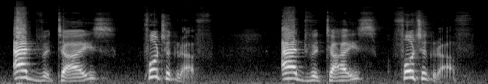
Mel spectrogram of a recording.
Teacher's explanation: notice that the stress is on the first syllable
